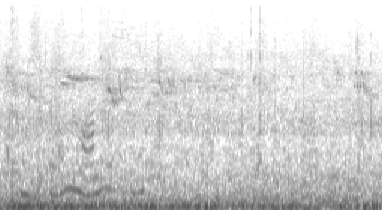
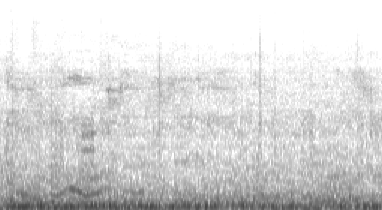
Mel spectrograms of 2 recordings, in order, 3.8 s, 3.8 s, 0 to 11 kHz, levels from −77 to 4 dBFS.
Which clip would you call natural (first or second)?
first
